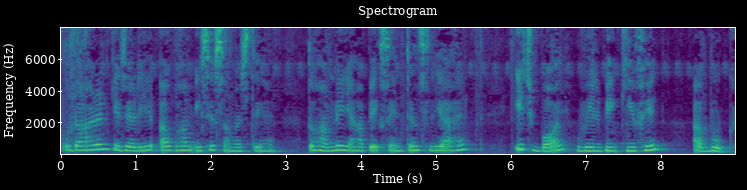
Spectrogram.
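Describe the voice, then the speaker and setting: A woman with an Indian accent who teaches English grammar in Hindi. She reads each English definition slowly and carefully, then explains it. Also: fairly high pitch, steady tone, gravelly, dark tone, slightly rough. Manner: slow, careful reading of English definitions before explaining them.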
